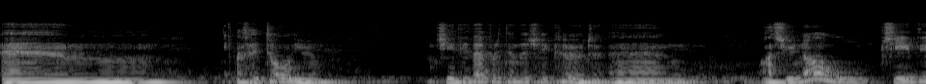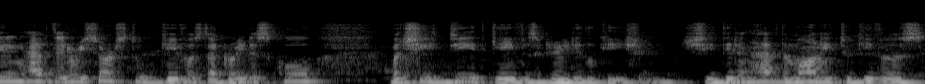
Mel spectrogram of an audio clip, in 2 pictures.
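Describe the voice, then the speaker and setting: A man speaks at a fairly slow pace with a fairly high pitch and fairly even intonation. There is audible room echo around his voice. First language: Spanish. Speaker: student. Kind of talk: class video presentation. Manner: halting.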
